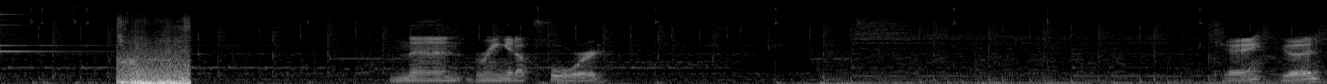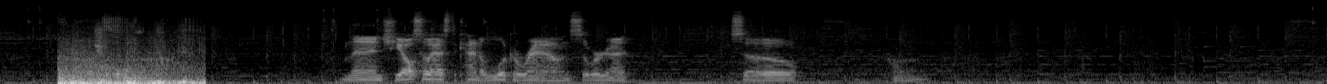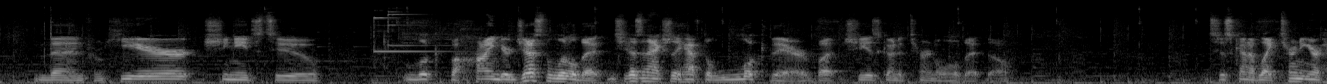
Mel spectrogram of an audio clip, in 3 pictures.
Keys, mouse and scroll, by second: 0.7 click, 1.0 space, 3.1-5.5 drag, 6.5-7.8 drag, 8.6 click, 10.4-12.0 drag, 13.6 click, 13.7 space, 15.3 space, 16.6 right click, 17.1 shift+right click, 18.1-26.5 drag, 27.1-29.2 drag, 30.2 i, 31.7 click, 33.7-36.2 drag, 37.1 click, 38.5-39.8 drag.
